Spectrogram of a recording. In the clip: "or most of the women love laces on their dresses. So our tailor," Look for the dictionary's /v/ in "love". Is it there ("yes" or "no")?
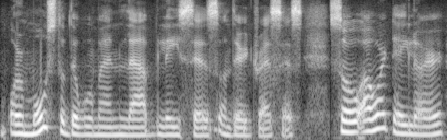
no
